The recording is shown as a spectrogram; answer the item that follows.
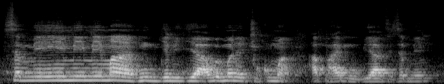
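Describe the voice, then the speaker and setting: A man's voice: fairly high pitch, fairly even intonation, quick pace, a little mellow, dull audio, close to an everyday voice. An actor with a Ghanaian accent playing a young man who argues and reasons with a demanding woman. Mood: defensive. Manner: reasoning, defensive, mixing in English. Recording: echoey, distant mic, noisy background.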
